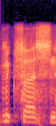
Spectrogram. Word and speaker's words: McPherson: lead singer of the band in me dave mcpherson how are you sir i'm very well and thank you for pronouncing my name correctly that doesn't happen often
